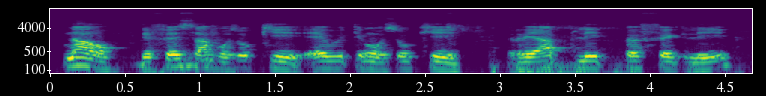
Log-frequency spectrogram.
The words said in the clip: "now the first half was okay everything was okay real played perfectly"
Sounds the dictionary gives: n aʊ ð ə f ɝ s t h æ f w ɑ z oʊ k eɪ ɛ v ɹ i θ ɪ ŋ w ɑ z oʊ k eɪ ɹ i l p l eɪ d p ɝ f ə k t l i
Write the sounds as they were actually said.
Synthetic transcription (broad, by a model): n aʊ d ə f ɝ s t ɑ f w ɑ s oʊ k eɪ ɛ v ɹ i t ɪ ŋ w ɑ s oʊ k eɪ ɹ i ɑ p l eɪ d p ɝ f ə k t l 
